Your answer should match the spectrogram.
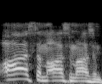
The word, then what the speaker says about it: Awsten: Oh, awesome. Yeah. Wait, but it's pronounced Awesome.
